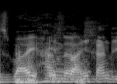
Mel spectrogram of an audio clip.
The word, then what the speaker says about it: Zweihander: Ah, pues ¿Así se pronuncia? Sí, Zweihander. Yo siempre he dicho Zweihander.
